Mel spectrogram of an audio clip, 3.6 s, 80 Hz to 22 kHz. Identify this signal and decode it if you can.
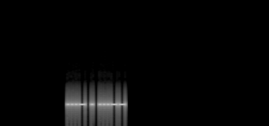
Morse code, heard as a keyed tone, about 44 wpm, 700 Hz. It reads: VE3
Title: Callsign Prefixes for Top 100 DXCC - 45wpm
